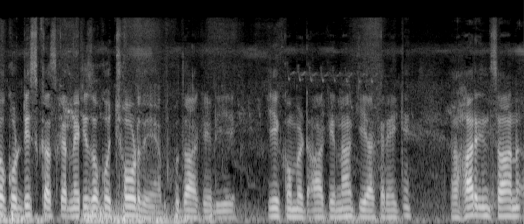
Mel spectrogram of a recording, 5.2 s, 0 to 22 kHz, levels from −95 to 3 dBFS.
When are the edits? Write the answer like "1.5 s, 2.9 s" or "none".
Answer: 0.8 s, 4.2 s

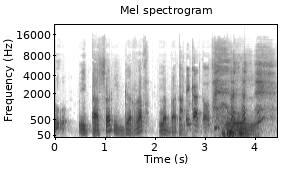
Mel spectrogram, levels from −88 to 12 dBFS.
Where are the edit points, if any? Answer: 2.5 s

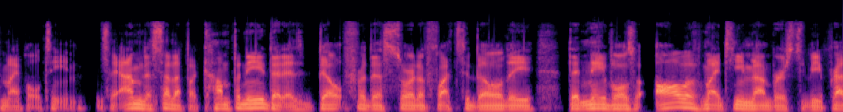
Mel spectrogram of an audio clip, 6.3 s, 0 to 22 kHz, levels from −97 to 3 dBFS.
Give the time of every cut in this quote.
none

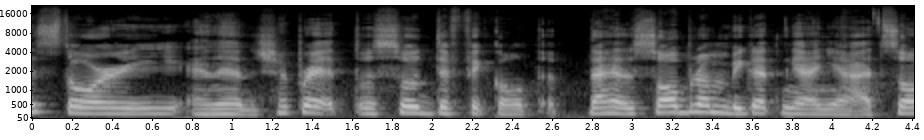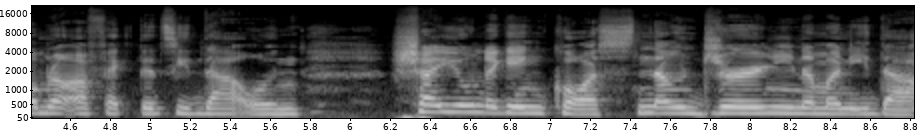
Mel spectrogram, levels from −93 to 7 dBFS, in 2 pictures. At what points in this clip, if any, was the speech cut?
none

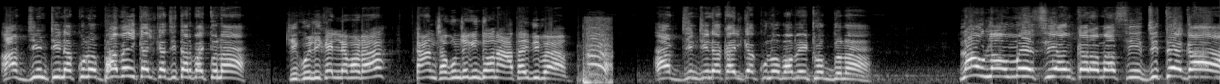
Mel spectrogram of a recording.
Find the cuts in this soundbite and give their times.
2.6 s, 6.1 s

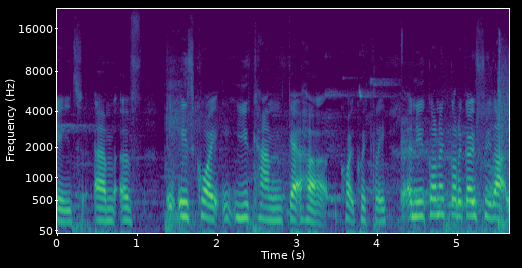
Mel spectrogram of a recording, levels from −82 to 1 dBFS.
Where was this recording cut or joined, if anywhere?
4.3 s

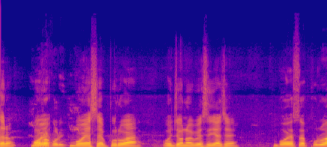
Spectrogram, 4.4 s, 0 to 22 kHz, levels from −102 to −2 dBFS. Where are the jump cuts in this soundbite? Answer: none

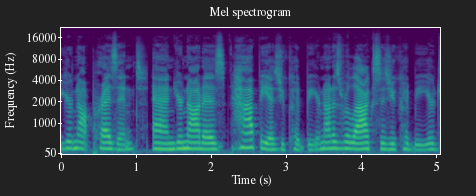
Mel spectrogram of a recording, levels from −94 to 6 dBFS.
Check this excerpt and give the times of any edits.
1.0 s, 2.2 s

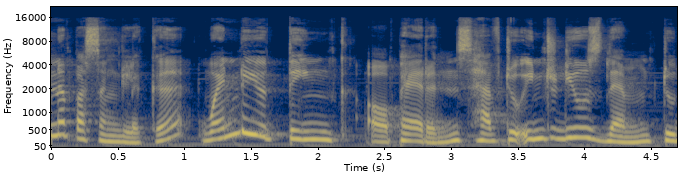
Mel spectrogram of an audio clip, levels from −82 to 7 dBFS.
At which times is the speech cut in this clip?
1.0 s, 2.2 s

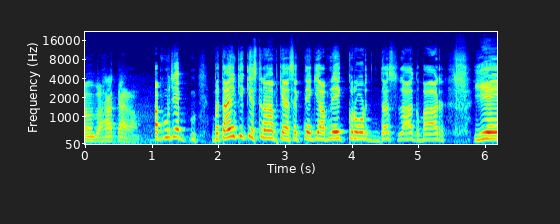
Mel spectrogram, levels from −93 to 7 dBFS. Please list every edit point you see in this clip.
1.1 s

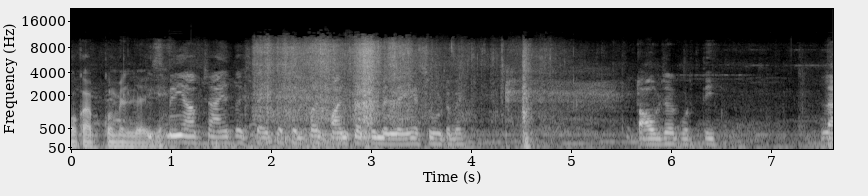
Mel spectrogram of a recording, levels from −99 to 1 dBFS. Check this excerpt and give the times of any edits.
none

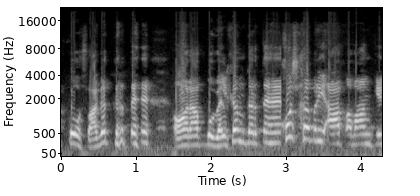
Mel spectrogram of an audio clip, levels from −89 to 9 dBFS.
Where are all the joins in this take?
2.9 s

